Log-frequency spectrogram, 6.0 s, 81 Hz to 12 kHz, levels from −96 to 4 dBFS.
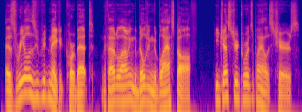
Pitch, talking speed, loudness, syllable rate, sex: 110 Hz, 210 wpm, -18 LUFS, 5.6 syllables/s, male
